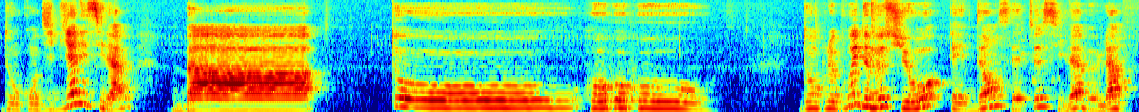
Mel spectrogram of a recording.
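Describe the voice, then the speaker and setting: A woman's voice: mid-range voice, very animated, a little slow, a little mellow. A woman kindergarten teacher giving a remote phonics lesson to young children, sounding words out syllable by syllable and encouraging them. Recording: roomy echo.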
